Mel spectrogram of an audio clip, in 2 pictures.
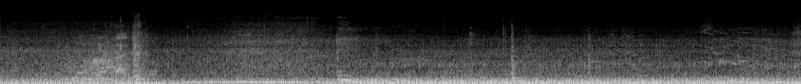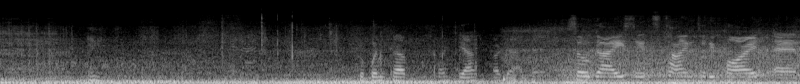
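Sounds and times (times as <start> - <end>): large engine droning: 0.0 - 16.0.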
